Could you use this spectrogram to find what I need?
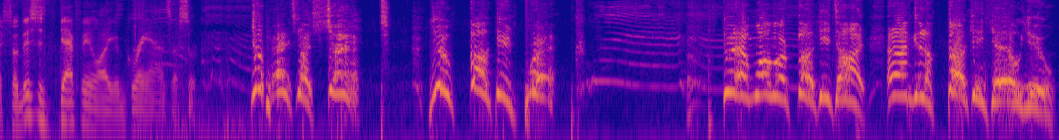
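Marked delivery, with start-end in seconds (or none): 2.5-10.6 furious scream. Real, not acted. Gamer screaming threats at the baby, furious.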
